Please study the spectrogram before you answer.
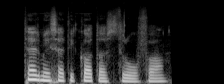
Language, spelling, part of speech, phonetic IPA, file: Hungarian, természeti katasztrófa, noun, [ˈtɛrmeːsɛti ˌkɒtɒstroːfɒ], Hu-természeti katasztrófa.ogg
- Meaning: natural disaster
